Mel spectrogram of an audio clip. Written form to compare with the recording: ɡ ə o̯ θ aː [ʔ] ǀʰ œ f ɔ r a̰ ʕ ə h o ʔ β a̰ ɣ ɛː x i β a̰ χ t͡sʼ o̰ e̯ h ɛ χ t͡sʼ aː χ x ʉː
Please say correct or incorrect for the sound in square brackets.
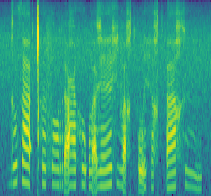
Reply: correct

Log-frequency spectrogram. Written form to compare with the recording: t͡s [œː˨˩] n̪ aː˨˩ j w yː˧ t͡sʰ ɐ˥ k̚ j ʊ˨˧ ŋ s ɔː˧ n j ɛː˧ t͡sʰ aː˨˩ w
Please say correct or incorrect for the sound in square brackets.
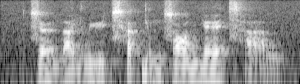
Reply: correct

